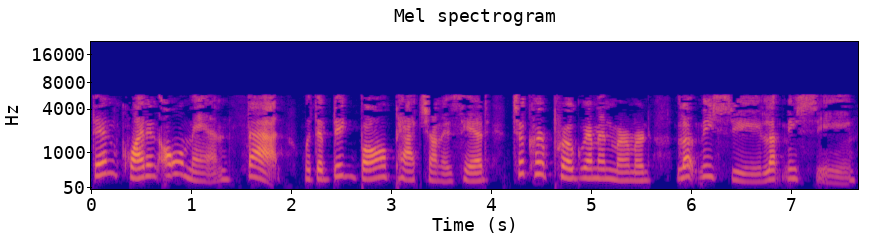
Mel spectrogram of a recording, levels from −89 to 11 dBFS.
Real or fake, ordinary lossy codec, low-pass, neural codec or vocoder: fake; MP3, 24 kbps; 7.2 kHz; codec, 16 kHz, 16 kbps, FunCodec, trained on LibriTTS, 50 frames a second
